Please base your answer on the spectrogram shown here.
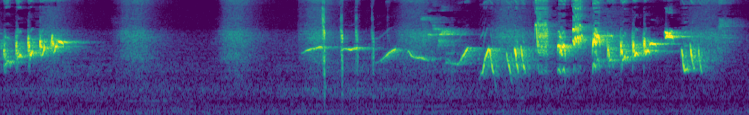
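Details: Contest-winning white-rumped shama, caged, opens with a brief whistled phrase, falls quiet with faint background chirps, then launches into a loud, rapid, varied run of sweeping whistles and sharp notes.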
